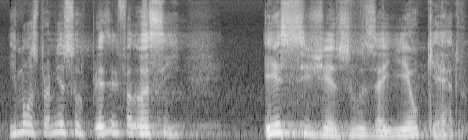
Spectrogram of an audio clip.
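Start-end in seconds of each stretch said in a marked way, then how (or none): 2.6-4.6 father's answer. Retold or imitated. Father accepts Jesus.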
